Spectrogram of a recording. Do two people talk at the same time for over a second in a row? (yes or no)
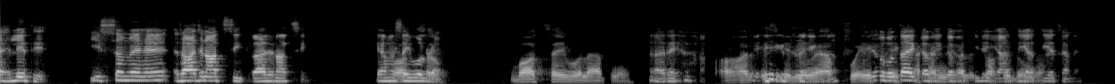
yes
